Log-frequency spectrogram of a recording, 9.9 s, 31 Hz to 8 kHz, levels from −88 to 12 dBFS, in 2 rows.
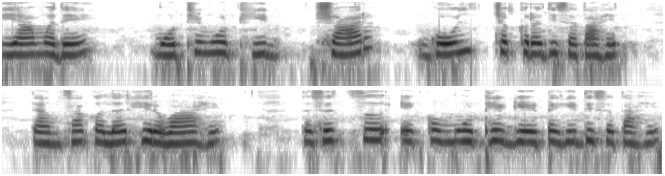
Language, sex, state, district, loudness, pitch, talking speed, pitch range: Marathi, female, Maharashtra, Pune, -17 LUFS, 265 Hz, 110 wpm, 250-280 Hz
